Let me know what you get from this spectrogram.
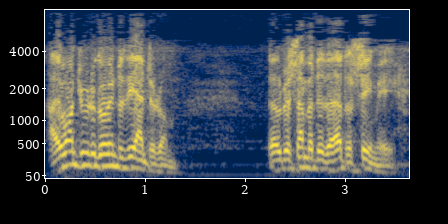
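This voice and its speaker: Husky old British minister, solemn and fatherly. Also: mid-range voice, very animated. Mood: gentle. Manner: measured, solemn, preaching gently. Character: crippled old minister, gentle, philosophical, fatherly. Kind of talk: 1930s radio drama acting. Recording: dull, muffled 1930s radio recording.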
